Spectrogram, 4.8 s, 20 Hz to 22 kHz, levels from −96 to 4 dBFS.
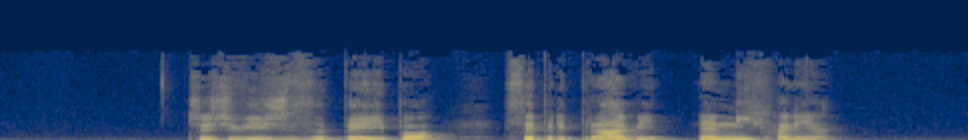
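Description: Speech, with generation loss running through the whole recording. The sound is swirly, smeared and hollow, and consonant attacks blur. Nothing remains above 14.3 kHz. The likely cause is repeated lossy re-encoding, about five passes, each quantising on a shifted frame grid. This fits an AAC-LC chain near 64 kbit/s.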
